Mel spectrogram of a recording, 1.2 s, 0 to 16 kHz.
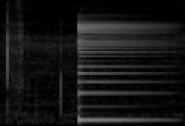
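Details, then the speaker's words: Mortal Kombat II arcade sound board, previously silent, after replacing bad caps, a bad ROM and U17 with a reprogrammed ROM: a single clean plucked note rings out and fades evenly, with no crackle, hum or distortion; board playing properly. "ah that sounds good so we can get rid of we can get rid of this here excellent"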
